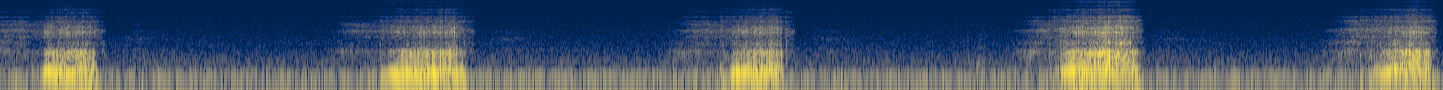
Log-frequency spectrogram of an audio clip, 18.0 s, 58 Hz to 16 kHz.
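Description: Loud rattling snores on each breath in, about 14 a minute, with quiet breathing out between them.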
